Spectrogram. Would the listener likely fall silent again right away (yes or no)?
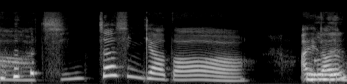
yes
